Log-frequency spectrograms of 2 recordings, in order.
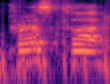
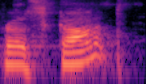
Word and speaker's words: Prescott: club and that's in Prescot Arizona and we pronounce it Prescot like biscuit instead of Prescott uh this is one of the things you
